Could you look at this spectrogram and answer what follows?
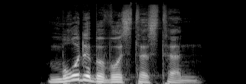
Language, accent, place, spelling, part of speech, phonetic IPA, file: German, Germany, Berlin, modebewusstesten, adjective, [ˈmoːdəbəˌvʊstəstn̩], De-modebewusstesten.ogg
- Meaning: 1. superlative degree of modebewusst 2. inflection of modebewusst: strong genitive masculine/neuter singular superlative degree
